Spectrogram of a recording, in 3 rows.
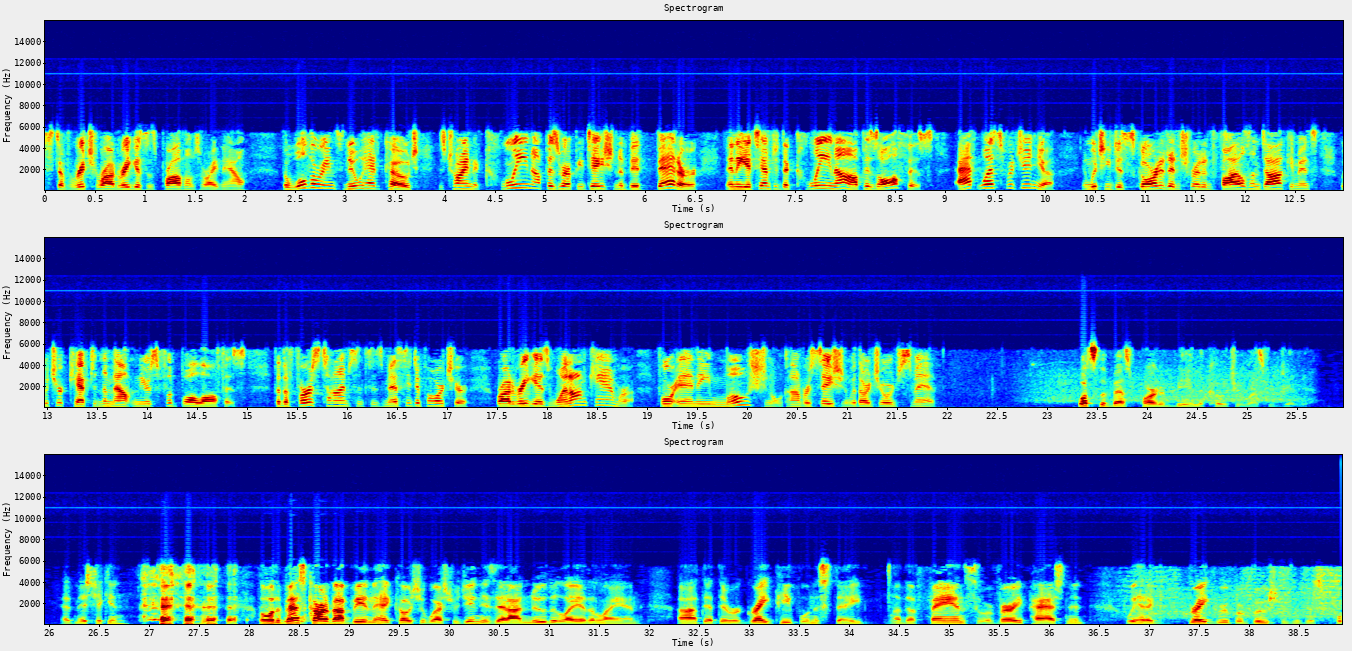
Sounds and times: Speech: 23.4s - 26.8s, 28.2s - 38.9s.

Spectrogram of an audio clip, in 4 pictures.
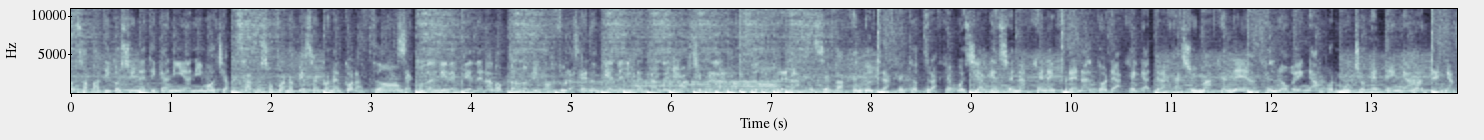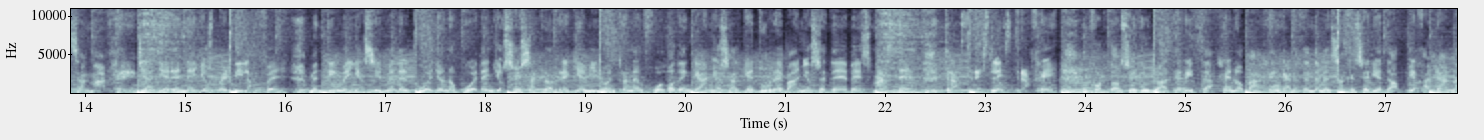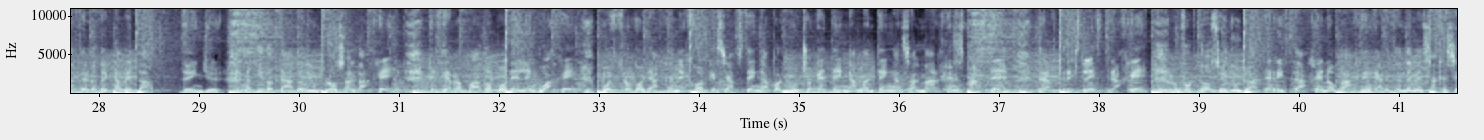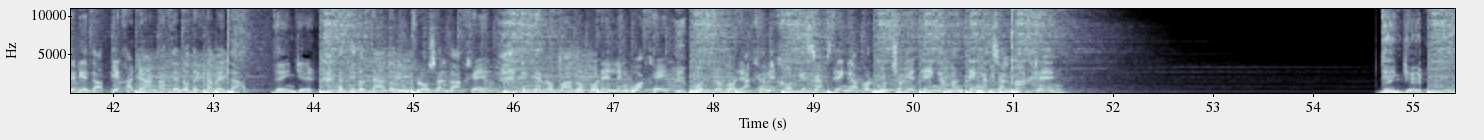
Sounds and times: Music: 0.0s - 55.4s.

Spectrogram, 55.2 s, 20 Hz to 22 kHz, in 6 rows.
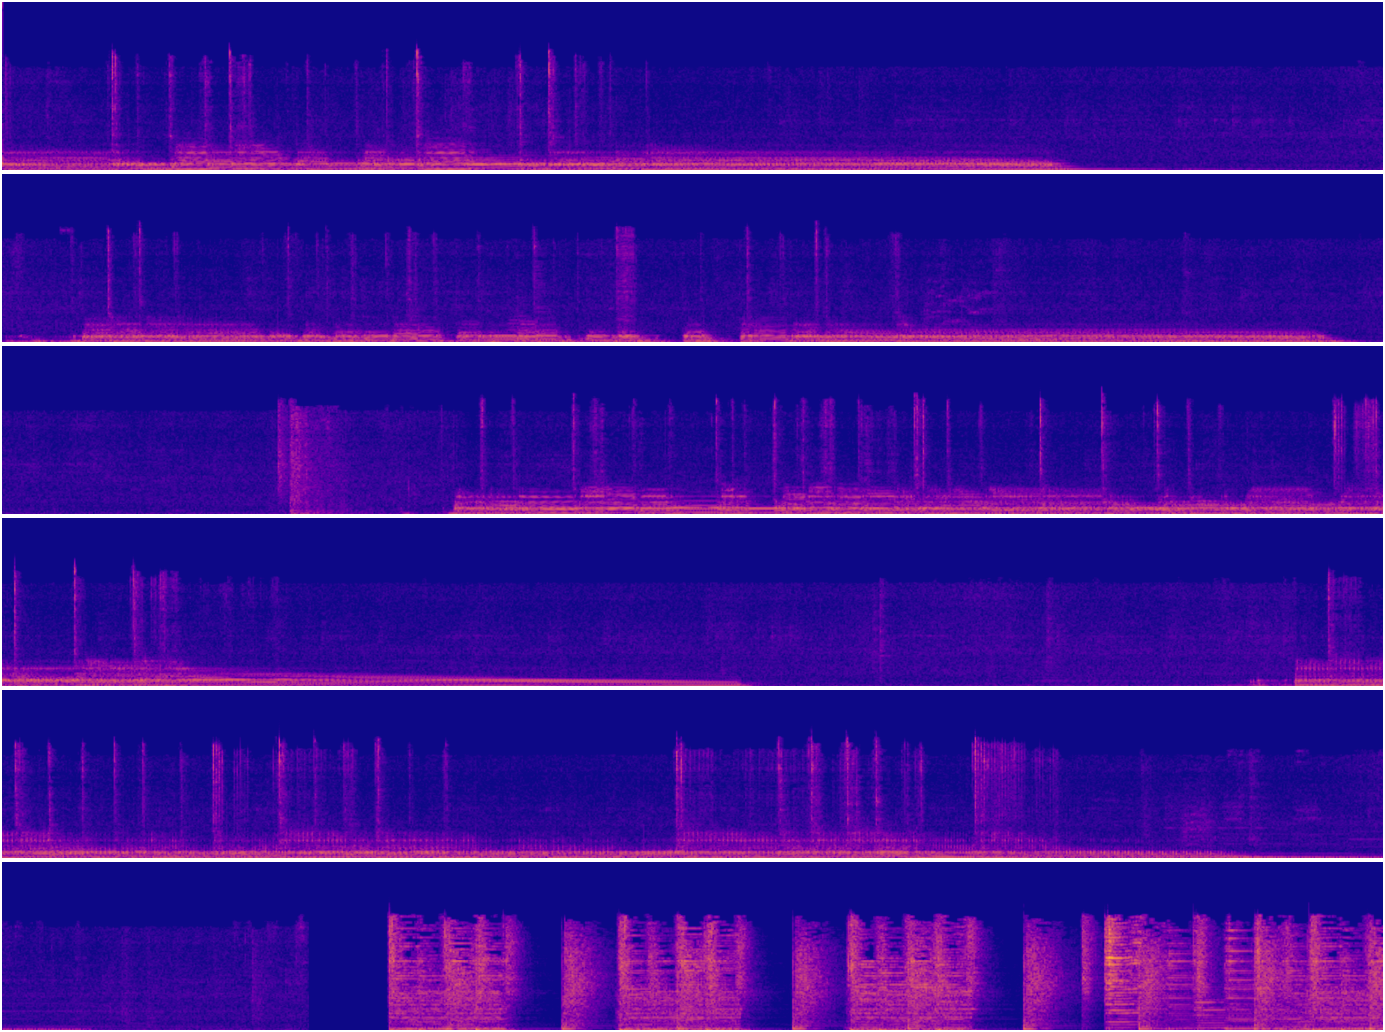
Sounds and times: Rhythm and blues: 0.0s - 7.2s, 9.2s - 18.2s, 21.2s - 32.7s, 35.9s - 45.4s, 48.6s - 55.2s.

